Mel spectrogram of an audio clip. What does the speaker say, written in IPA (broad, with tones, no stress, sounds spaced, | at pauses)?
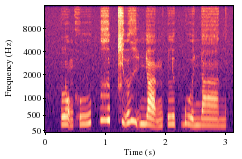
l ɔ̰˧˨ ŋ h u˨˦ | ɣ ə˦˥ p̚ t͡ɕ ɨ̰˧˥ ə̯ ɣ ḭ˧˨ ɲ a˧˩˨ ŋ | l ɨ˨˩ k̚ ɓ u˧˩ ə̯ ɲ a̤ː˨˩ n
